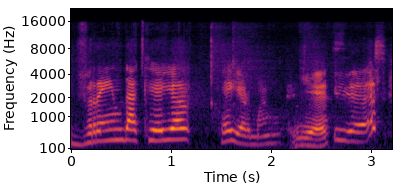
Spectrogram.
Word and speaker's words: Kellerman: Keyerman. Yes. Kellerman. Pero Keyerman se escribe, está bien.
